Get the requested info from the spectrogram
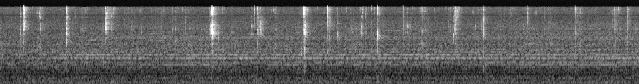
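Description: A child biting and chewing a slice of pizza: faint, scattered wet mouth clicks and smacks, one a little sharper about two and a half seconds in.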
